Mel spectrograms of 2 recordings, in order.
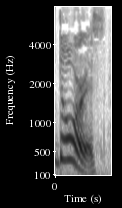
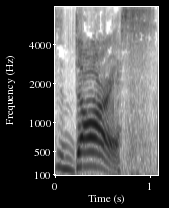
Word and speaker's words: Doris: It's not Doris. It's Doris. I want to make sure. I have a little bit of a Southern accent. But yeah. I do, it is pronounced Doris, isn't that correct?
